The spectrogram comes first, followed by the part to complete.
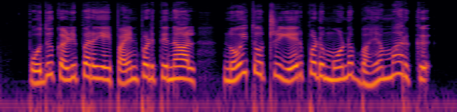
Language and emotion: Tamil, fearful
